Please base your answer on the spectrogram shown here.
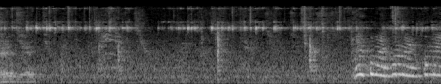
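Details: A two-month-old silver short-legged Scottish Fold kitten gives one short, thin meow near the end, wavering then falling slightly, over a steady high electrical whine and faint room noise.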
